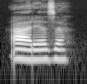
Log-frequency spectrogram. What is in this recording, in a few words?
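"àreas", Sardinian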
